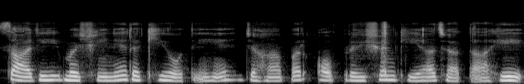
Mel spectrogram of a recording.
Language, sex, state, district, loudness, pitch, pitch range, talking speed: Hindi, female, Punjab, Fazilka, -17 LUFS, 185 Hz, 175-200 Hz, 125 wpm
